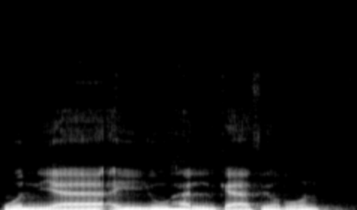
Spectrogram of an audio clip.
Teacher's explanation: Seperti biasa pada ayat yang pertama, qul ya ayyuhal kafirun, hati-hati pada lafal huruf qaf. Qaf di sini adalah huruf yang berasal daripada pangkal lidah, di mana lidah kita bagian belakang itu naik ke langit-langit atas, bagian lembut, yaitu tebalkan.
